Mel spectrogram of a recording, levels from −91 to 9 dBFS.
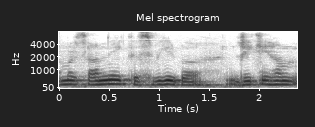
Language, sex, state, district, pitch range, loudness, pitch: Bhojpuri, female, Uttar Pradesh, Ghazipur, 190-205 Hz, -14 LUFS, 195 Hz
